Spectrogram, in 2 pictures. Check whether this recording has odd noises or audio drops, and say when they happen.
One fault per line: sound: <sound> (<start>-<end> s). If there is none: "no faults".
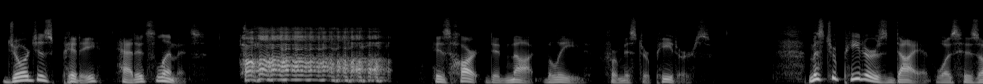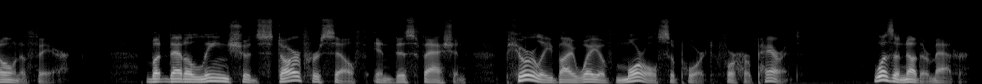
sound: laugh (2.4-3.9 s)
